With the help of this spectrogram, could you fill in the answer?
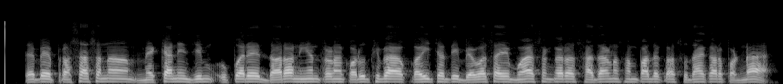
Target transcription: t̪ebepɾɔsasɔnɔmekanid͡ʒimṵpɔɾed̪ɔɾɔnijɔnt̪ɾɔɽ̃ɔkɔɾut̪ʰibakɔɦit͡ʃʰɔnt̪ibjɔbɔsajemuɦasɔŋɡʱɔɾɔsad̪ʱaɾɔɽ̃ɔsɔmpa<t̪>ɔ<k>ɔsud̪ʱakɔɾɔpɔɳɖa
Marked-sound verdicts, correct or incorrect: incorrect: d̪, correct

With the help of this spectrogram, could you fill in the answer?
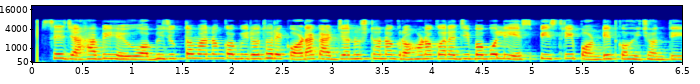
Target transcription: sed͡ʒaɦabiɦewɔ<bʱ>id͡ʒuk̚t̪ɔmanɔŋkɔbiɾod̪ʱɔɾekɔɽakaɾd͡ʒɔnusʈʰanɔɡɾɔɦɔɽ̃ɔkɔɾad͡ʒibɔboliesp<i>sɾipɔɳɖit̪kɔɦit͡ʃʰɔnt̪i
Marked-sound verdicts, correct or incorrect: correct, correct

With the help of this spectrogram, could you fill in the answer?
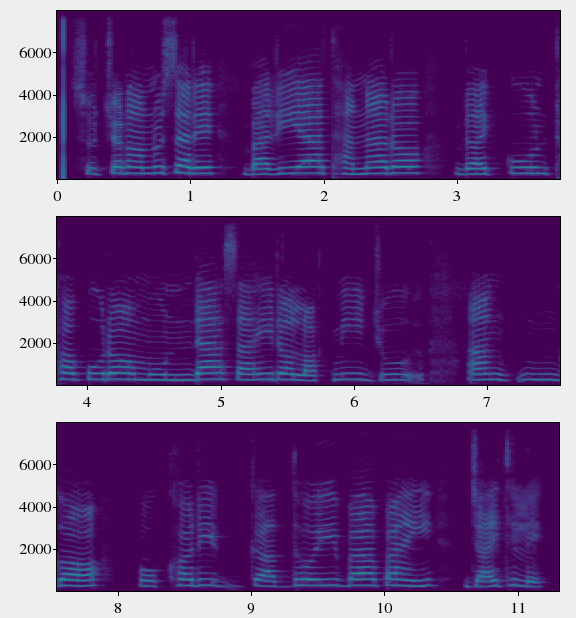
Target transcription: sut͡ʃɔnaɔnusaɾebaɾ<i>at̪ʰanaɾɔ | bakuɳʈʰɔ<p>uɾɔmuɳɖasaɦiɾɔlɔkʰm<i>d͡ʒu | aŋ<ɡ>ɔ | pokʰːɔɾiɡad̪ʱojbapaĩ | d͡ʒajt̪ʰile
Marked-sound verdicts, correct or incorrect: correct, correct, correct, correct

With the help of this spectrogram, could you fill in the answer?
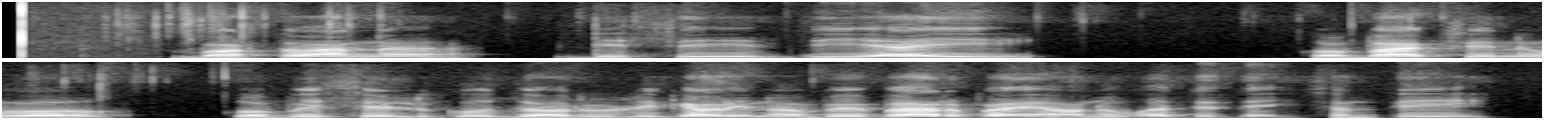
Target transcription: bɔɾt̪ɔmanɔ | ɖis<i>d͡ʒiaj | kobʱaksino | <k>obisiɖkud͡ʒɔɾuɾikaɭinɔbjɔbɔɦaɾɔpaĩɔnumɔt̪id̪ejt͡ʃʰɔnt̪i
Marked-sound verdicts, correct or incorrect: correct, correct

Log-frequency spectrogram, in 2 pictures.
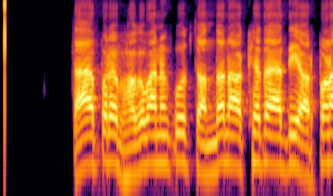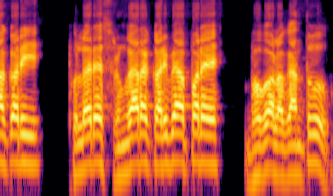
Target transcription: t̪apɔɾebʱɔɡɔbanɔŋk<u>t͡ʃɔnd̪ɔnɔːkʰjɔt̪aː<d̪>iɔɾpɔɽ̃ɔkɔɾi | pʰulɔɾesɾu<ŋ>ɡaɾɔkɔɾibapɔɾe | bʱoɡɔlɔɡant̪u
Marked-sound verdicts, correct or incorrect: correct, correct, correct

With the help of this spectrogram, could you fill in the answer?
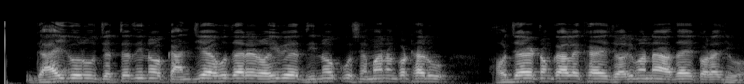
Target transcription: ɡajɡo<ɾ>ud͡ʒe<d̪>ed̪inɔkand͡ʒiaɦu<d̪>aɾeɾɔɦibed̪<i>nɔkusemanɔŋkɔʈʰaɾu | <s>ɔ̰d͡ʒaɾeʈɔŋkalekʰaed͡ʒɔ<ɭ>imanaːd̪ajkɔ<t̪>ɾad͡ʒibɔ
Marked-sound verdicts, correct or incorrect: correct, incorrect: t̪, correct, correct, incorrect: h, incorrect: ɾ, incorrect: none

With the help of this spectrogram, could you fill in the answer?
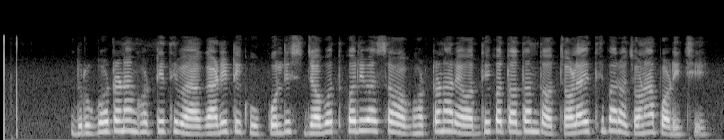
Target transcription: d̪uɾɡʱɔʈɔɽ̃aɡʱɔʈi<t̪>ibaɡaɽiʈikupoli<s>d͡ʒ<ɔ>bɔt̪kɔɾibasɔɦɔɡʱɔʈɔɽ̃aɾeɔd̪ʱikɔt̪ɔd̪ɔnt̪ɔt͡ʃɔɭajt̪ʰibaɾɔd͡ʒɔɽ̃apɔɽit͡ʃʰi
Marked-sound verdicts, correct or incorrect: incorrect: t̪ʰ, correct, correct

